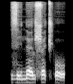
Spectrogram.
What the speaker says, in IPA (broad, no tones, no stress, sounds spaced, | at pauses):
z i n ɛ l ʂ ɛ t͡ʃʼ o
